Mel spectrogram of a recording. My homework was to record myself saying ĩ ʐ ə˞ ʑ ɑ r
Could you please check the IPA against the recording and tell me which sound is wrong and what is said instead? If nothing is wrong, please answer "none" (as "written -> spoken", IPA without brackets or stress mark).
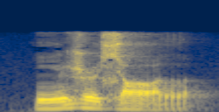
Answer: none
